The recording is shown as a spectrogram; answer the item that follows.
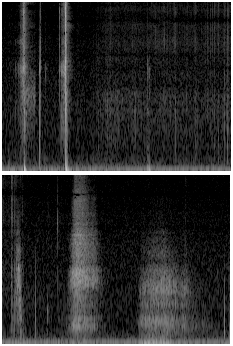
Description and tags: Lighting a cigarette
This is just me lighting a cigrette, taking a puff and blowing it out!
Enjoy!
big sized bic lighter, Marlboro gold cigarette
spark, tobacco, burning, ignition, cigarette, smoking, lighter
